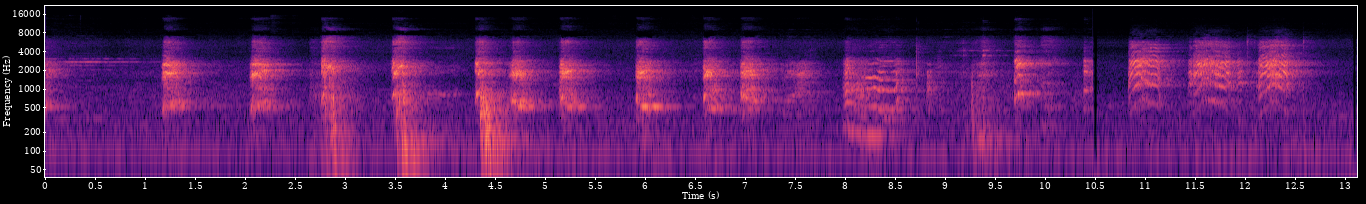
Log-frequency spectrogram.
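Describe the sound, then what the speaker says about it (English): An Amazon Echo Plus (2nd Gen) smart speaker with Alexa plays a recorded dog barking, a steady series of about a dozen sharp, loud barks in quick, irregular succession over a faint electronic hum, with no talk. "Alexa, bark like a dog."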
